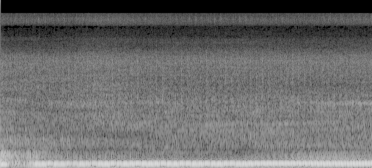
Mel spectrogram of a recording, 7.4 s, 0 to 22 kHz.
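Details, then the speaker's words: 2018 Ford Mustang V8 after Ford's repair of typewriter tick, started up and idling; camera near wheel well. Deep steady idle with no valvetrain tick, only a light normal fuel-system tap now and then. "I definitely do not hear any tick. Yeah, so a little tap in here and there. You can hear there's something. Now that is the fuel system. That's normal."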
